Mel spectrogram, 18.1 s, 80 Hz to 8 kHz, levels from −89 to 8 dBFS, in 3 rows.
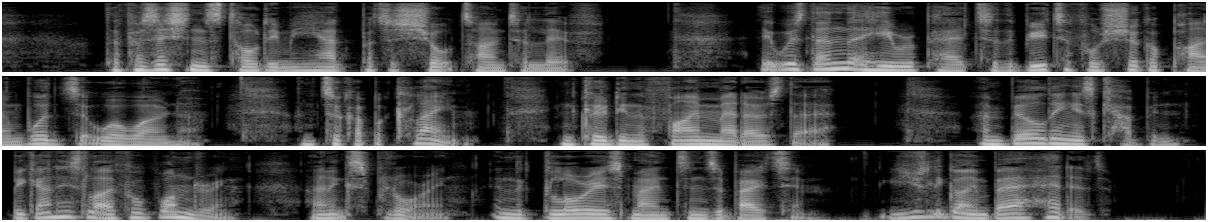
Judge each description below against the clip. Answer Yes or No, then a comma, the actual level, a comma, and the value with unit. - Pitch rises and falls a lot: No, average, 4.0 semitones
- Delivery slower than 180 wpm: No, average, 190 wpm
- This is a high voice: No, low, 125 Hz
